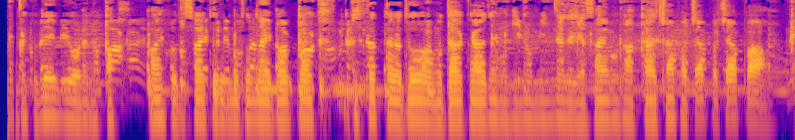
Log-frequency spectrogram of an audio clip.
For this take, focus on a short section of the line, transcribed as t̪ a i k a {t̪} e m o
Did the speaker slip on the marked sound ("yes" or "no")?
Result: yes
